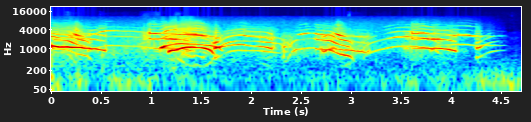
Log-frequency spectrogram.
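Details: Playful kittens frolicking on farm grass among dogs, rabbits, cows and mice, giving a run of soft, overlapping meows; several voices cry in arching rise-and-fall notes, one after another, with little pause between them.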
